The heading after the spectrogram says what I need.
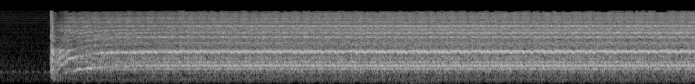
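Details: Cushman with Predator 670cc twin after new coils, NGK plugs and a Briggs 24hp clone carb, started cold with a little choke after a week unused: catches first crank, steady even idle, no misses or knocks; runs cleanly, idle jet needs slight work.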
